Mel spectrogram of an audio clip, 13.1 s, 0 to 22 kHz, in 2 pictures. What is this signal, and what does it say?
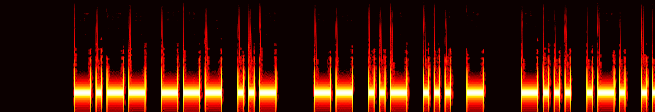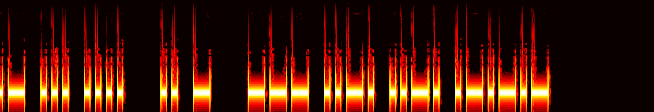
Morse code, heard as a keyed tone, about 22 wpm, 700 Hz. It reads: YOU MUST BRUSH IT OFF.
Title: Sentences from Top 1100 Words 22wpm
